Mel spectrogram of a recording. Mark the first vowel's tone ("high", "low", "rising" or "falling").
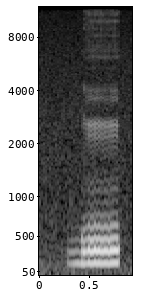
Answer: high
